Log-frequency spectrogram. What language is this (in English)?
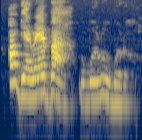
Igbo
